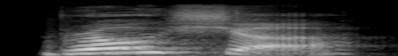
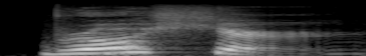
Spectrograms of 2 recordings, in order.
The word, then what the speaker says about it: brochure: Brochure.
